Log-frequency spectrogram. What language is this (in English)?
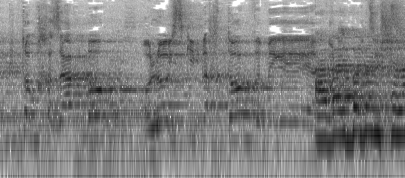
Hebrew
